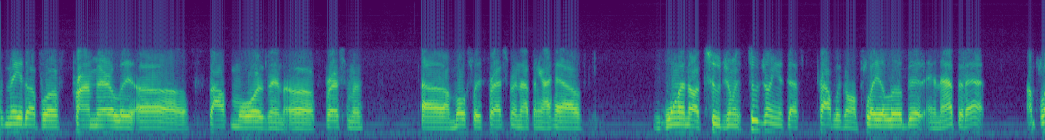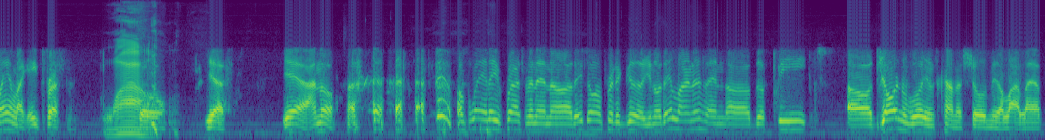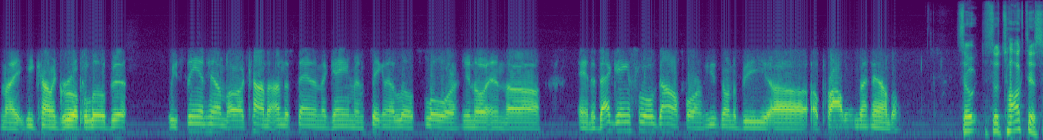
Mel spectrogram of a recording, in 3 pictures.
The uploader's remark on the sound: In the 2nd segment of the show we go to the phone lines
